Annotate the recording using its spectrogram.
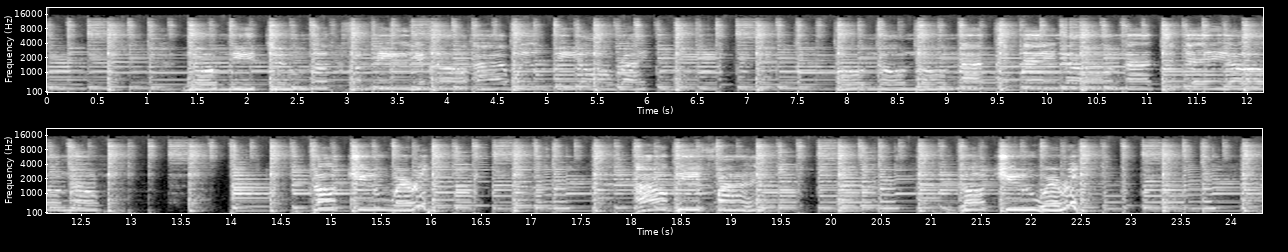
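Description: Acoustic song: a plucked-string accompaniment with a man singing. The music breaks off briefly about thirteen seconds in.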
